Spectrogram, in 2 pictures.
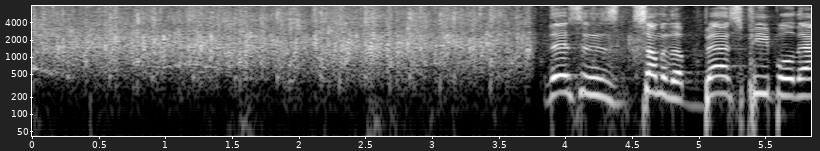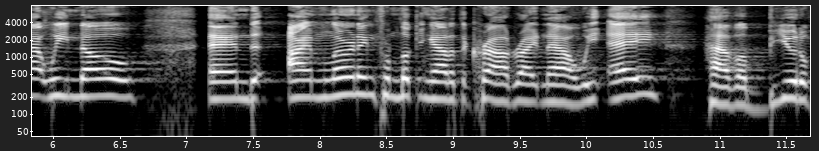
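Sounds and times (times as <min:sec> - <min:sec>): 
audience applause: 0:00.0 - 0:05.0
speech: 0:03.9 - 0:11.6.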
